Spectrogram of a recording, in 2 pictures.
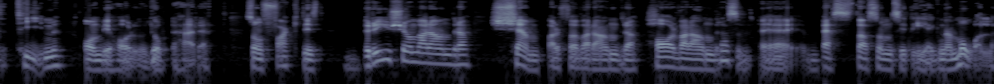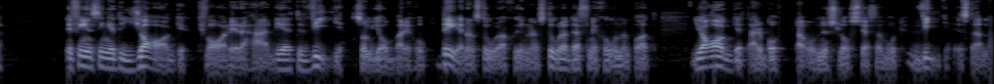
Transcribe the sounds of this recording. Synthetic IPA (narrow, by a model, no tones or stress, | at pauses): t̪ʰːiːm | ɔmvɪɦaɾjʊʈ̚ɖ̪ɛɦæ̰ːrɾɛt̪ː | sɔmfakt̪ɪst̪ | bɾyːʂɛjɔmvaɾand̪ɾa | ɕɛmpaɾfœɾvaɾand̪ɾahaɾvaɾand̪ɾas | bɛst̪asɔmsɪt̪eːɡnamoːl | d̪̥ɛfɪnsɪŋːət̪jɑːɡkʰvɑːɾɪd̪ɛɦæ̰ːɖɛæɾɛt̪viːsɔmjɔbːaɾɪhuːpːd̪ɛæɖɛnst̪uːɾaɧɪlnad̪ənst̪uːɾad̪ɛfɪnɪɧuːnənpʰɔat̪ | jɑːɡət̪ʰæɾbɔʈːaʔɔnʉ̟ːsloːsjafœɾvɔʈviːɪst̪ɛlːə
